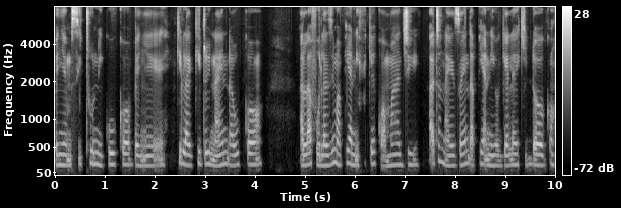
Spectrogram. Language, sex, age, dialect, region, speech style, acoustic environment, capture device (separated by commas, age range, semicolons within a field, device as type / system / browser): Swahili, female, 18-24, Kenya - Nairobi Sheng-influenced, Kenya, relaxed, silence, mobile / Linux / Chrome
